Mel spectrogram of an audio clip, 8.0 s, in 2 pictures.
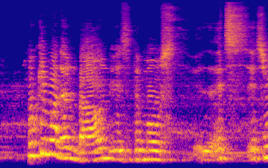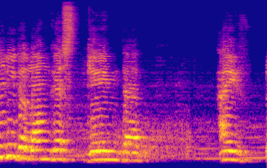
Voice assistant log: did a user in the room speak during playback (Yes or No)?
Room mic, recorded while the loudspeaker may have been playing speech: No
